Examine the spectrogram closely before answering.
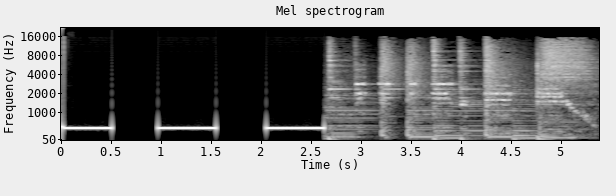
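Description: A telephone busy tone after a call to the discrimination line is disconnected sounds three times, steady mid-pitched beeps of about half a second with even gaps, then loud instrumental music cuts in and takes over.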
